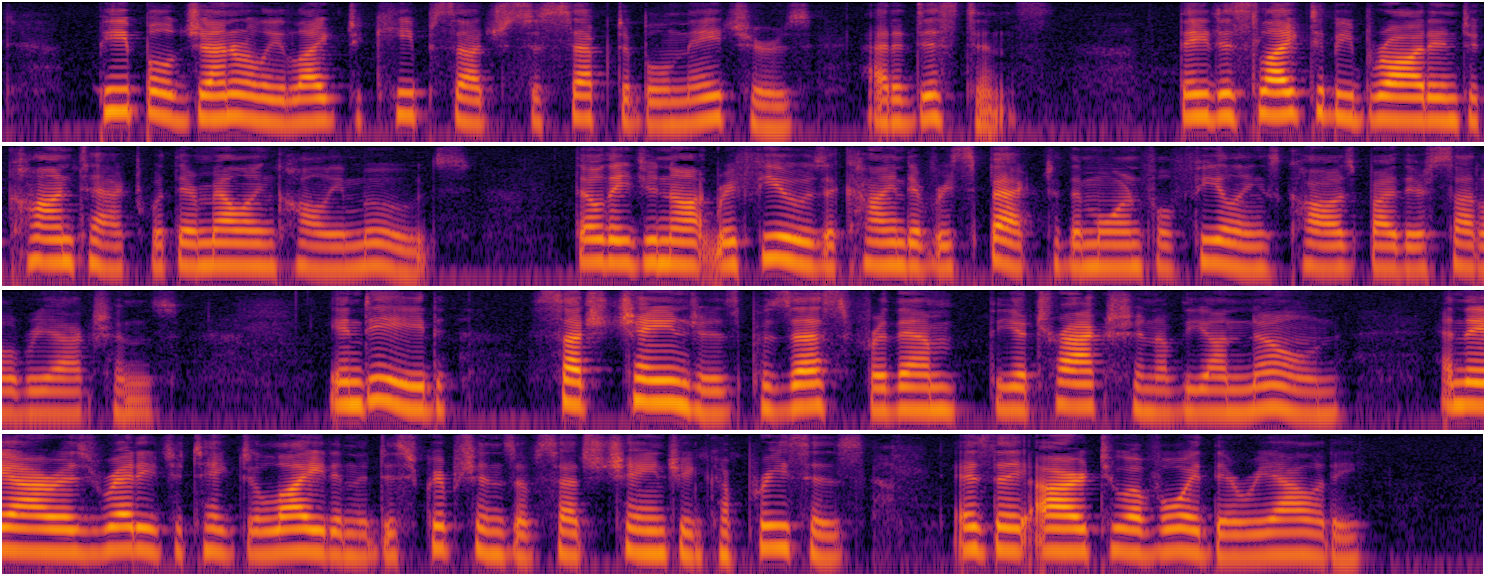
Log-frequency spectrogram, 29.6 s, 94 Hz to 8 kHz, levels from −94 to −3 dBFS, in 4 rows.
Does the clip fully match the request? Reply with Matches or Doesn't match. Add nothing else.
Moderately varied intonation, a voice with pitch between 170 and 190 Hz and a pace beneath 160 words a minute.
Matches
